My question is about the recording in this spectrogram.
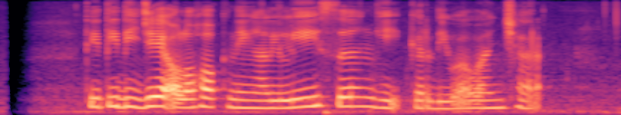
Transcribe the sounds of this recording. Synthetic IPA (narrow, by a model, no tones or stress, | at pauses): t̪it̪idid͡ʒɛɔlɔɦɔk̚niŋalilisəŋɡikərdiwawaɲt͡ʃaɾa̰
